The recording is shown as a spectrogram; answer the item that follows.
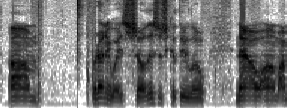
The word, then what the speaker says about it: Cthulhu: Cthulhu properly until recently I've always pronounced it to tulu but apparently it's pronounced Cthulhu I don't even know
